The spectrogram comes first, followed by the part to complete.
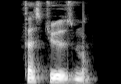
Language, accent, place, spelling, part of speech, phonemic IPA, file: French, France, Lyon, fastueusement, adverb, /fas.tɥøz.mɑ̃/, LL-Q150 (fra)-fastueusement.wav
- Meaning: sumptuously, lavishly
